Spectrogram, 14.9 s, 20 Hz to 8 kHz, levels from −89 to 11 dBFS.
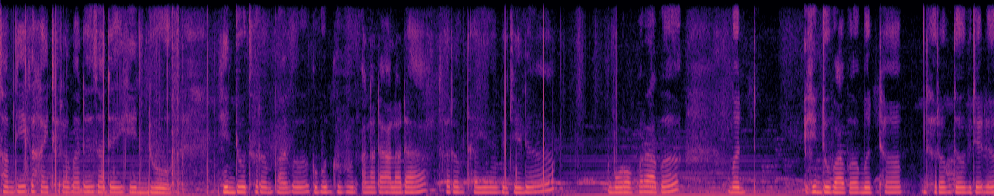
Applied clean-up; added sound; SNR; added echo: none; Bowed string instrument; 16 dB; none.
